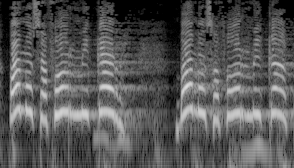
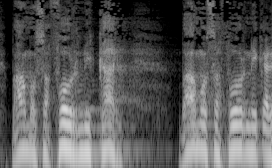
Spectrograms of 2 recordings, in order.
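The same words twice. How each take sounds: First: Chanted, very high, slow kitten voice; chanted, sing-song it like a tiny kitten; high squeaky kitten chant; baby kitten chant. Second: Chanted, drone it like a pack of tomcats. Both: Acted.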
